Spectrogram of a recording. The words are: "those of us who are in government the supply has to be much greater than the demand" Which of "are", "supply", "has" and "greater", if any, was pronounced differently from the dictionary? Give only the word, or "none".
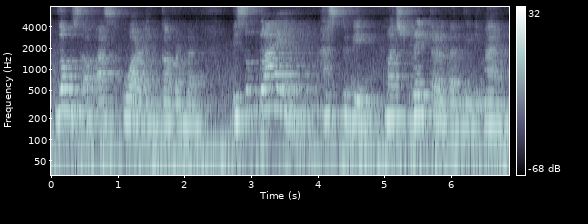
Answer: has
